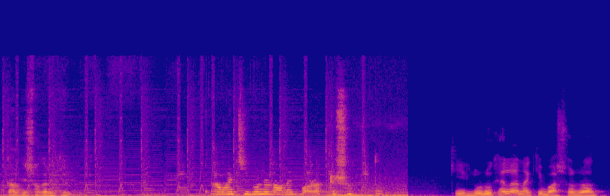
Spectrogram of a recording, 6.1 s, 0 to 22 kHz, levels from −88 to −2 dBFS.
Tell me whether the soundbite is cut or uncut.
uncut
